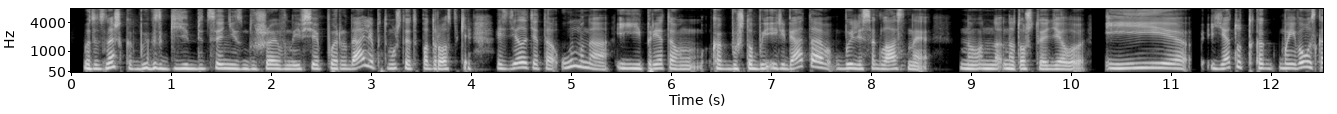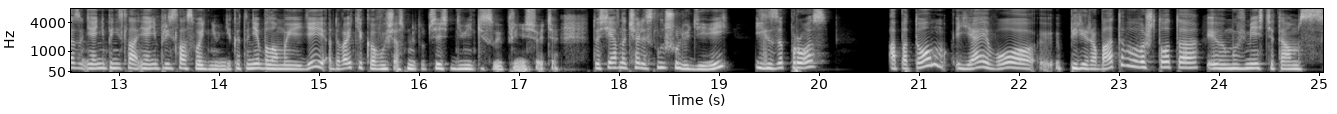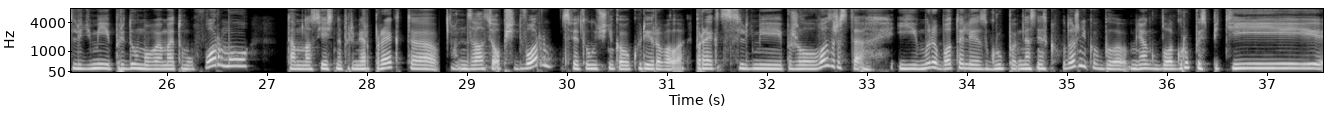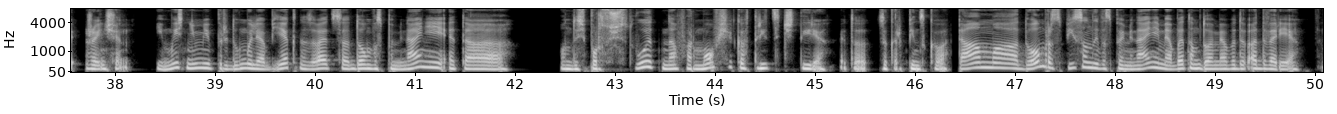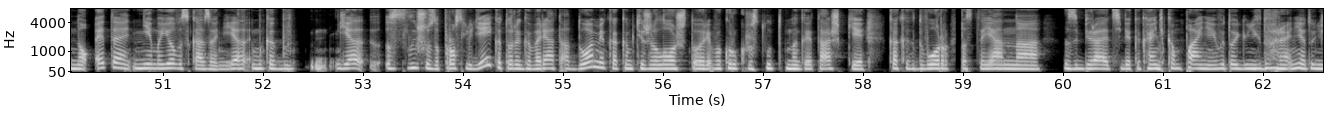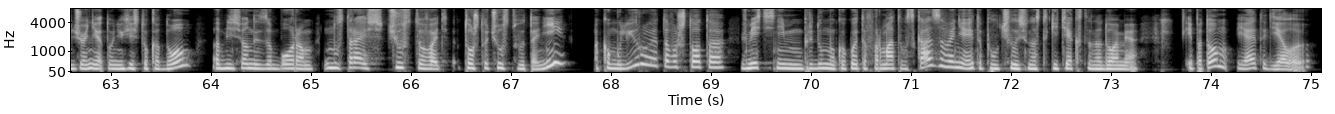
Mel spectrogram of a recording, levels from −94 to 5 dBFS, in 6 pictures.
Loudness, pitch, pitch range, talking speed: -15 LUFS, 195 Hz, 185-215 Hz, 185 wpm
